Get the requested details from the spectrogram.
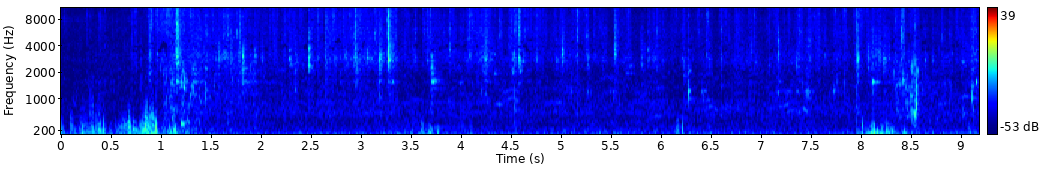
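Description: Small fish splash and flap in shallow water inside a pot.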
